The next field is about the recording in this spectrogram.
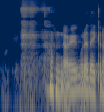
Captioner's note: chuckles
